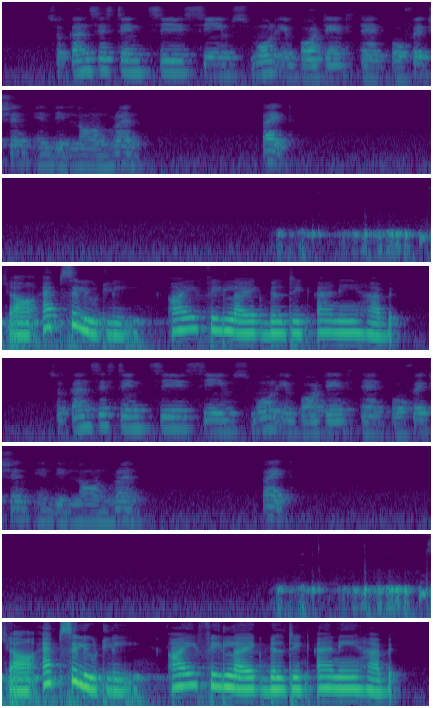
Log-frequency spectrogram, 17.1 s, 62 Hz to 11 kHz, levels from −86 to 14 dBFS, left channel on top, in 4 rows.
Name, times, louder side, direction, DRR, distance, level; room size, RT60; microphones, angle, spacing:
voice 1, 0.5-5.7 6.9-7.1, left 3 dB, 50° left, 1.7 m, -46 dB
voice 2, 12.9-14.3 14.5-16.8, right 5 dB, 55° right, 0.3 m, -25 dB
5.6 x 3.5 x 2.5 m
head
